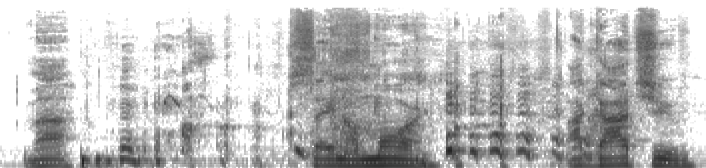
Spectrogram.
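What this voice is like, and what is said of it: Put-on cool, swaggering voice. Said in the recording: “in my coolest voice”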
